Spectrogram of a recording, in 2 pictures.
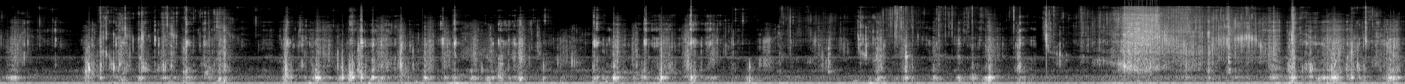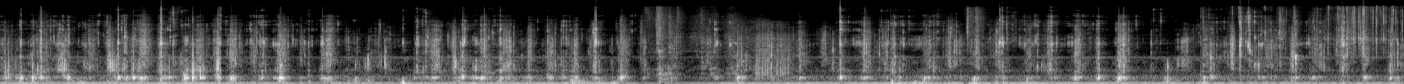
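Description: Close-miked chewing of crispy breaded pork cutlet: irregular crunches and wet mouth sounds. Under it runs a steady low mechanical hum that was picked up in the recording.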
